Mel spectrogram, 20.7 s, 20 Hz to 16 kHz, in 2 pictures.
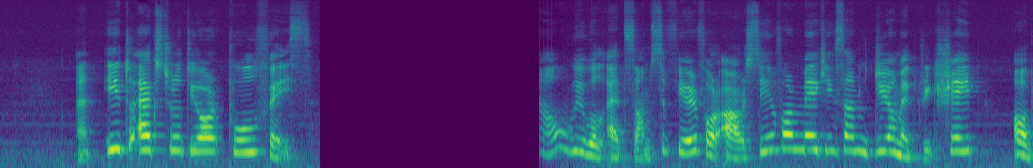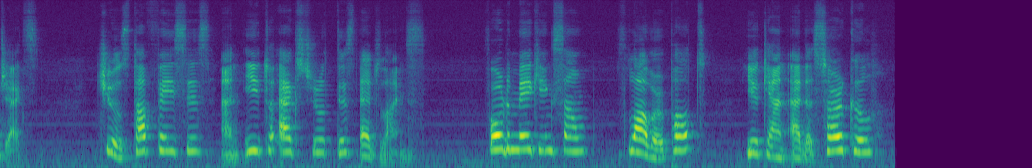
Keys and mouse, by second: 0.2 e, 4.1 click, 4.4 click, 4.8 Tab, 5.7-7.6 typing, 6.6 drag, 8.0 click, 8.2 Tab, 8.4 shift+click, 8.8 click, 9.1 KP_Decimal, 9.2 click, 9.5 click, 9.8 click, 9.9 x, 10.5 2, 10.7 ctrl+z, 10.9 s, 12.2 click, 12.5 KP_0, 12.9 e, 13.2 z, 14.2 click, 14.5 Tab, 14.5 shift+a, 14.7 KP_Decimal, 15.3 KP_Decimal, 15.6 middle click, 16.2 middle click, 16.4 g, 16.6 z, 17.2 click, 17.4 s, 18.0 click, 18.3 click, 18.4 Tab, 18.8-20.6 typing, 19.4 click, 19.8 click, 20.2 click.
